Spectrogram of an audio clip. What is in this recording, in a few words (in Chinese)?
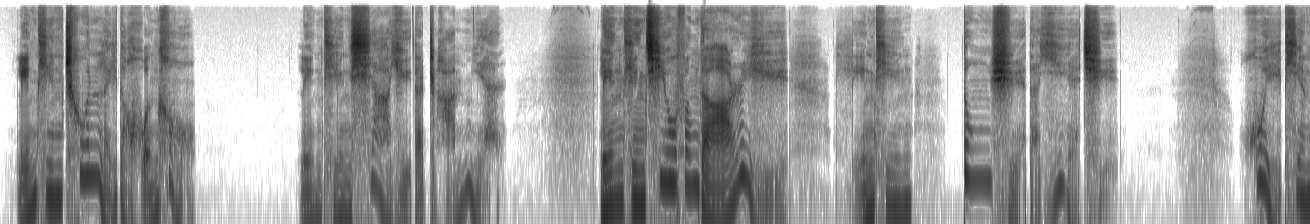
女-广告-成熟; 惠天听书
